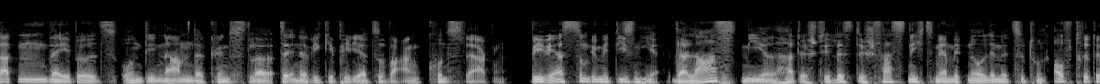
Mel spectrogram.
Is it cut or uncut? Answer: cut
